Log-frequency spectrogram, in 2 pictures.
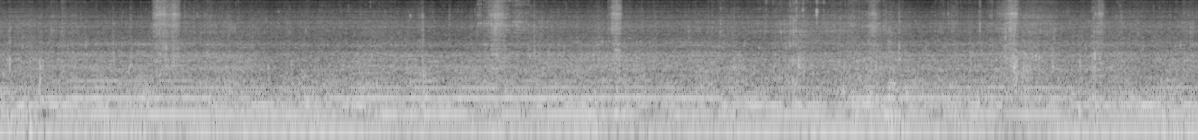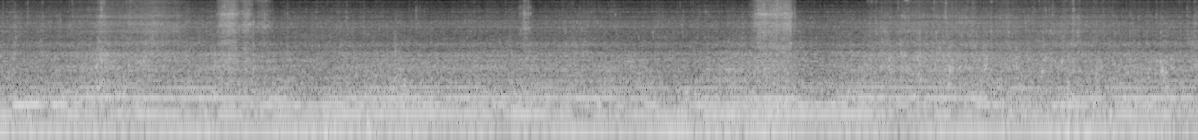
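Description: A boat's outboard motor running steadily, with water rushing past the hull and a few brief hissing splashes now and then.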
